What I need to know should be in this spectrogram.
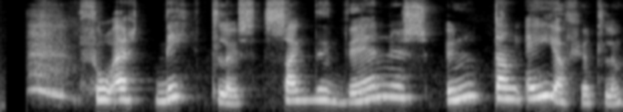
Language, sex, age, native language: Icelandic, female, 15, Icelandic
